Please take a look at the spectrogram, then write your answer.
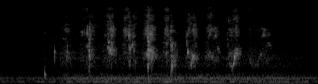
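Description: Soft, close rubbing and scratching as Artius Man Orange Grove beard balm is worked into a beard, a series of faint brushing strokes in an irregular rhythm with no talking.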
